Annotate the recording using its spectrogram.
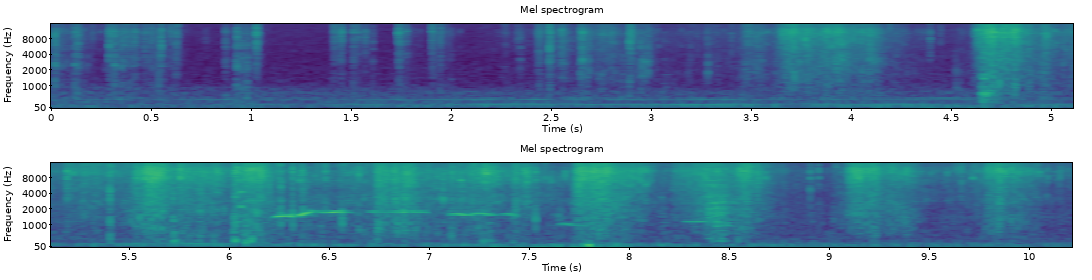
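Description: Dry leaves and brush crackling and crunching underfoot as someone walks through leaf litter, starting about halfway through and continuing irregularly. Before that there is only a faint steady hum. A few short whistle-like chirps sound over the rustling about two-thirds of the way in.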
